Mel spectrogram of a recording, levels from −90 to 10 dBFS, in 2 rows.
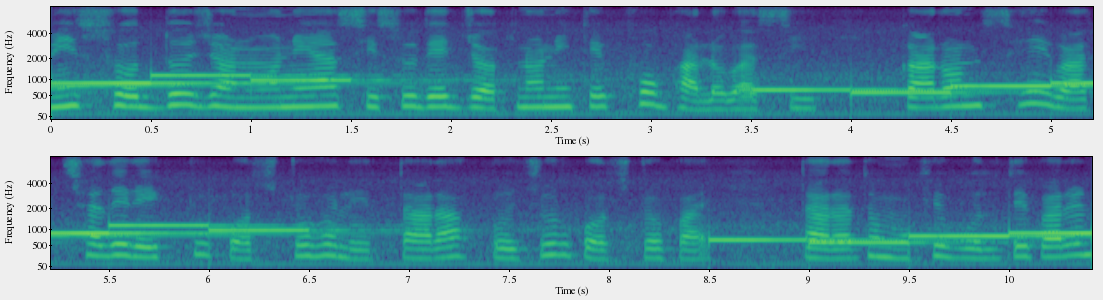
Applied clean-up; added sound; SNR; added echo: none; Alarm; -2 dB; none.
